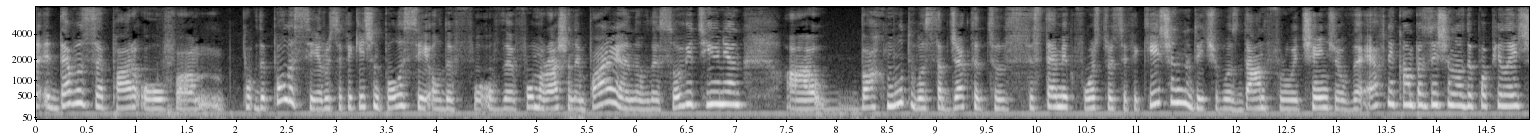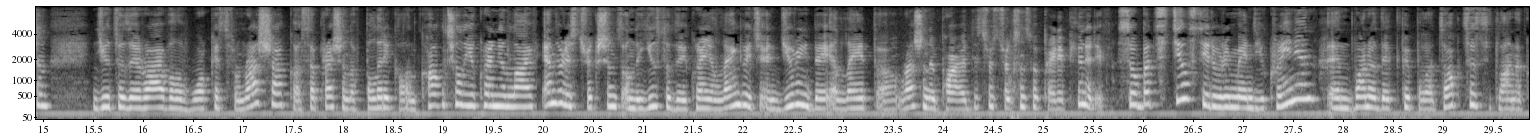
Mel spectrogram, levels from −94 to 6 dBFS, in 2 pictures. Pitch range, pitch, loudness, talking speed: 215-275 Hz, 235 Hz, -13 LUFS, 195 wpm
